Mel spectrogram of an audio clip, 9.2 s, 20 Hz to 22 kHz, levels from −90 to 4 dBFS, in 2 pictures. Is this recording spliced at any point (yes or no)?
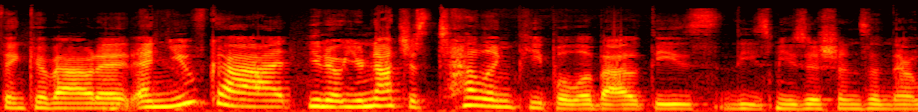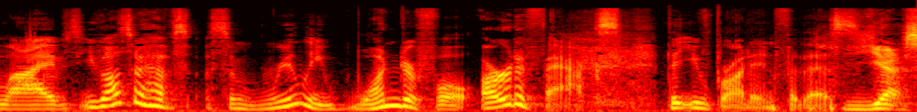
yes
